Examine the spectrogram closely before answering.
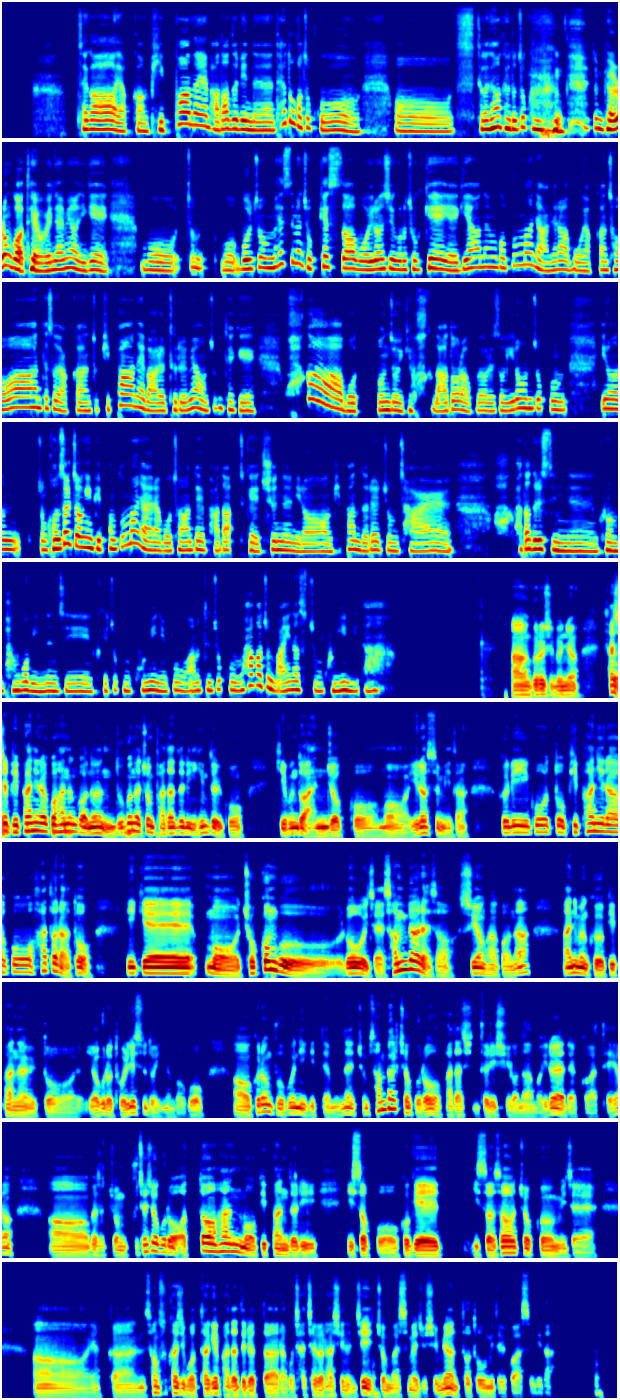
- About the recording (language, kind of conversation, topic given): Korean, advice, 다른 사람의 비판을 어떻게 하면 침착하게 받아들일 수 있을까요?
- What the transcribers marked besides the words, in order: teeth sucking; laughing while speaking: "쪼끔"; exhale; tapping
